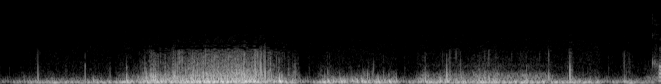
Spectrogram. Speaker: fine crackles are discontinuous or high-pitched short crackling sounds on inspiration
